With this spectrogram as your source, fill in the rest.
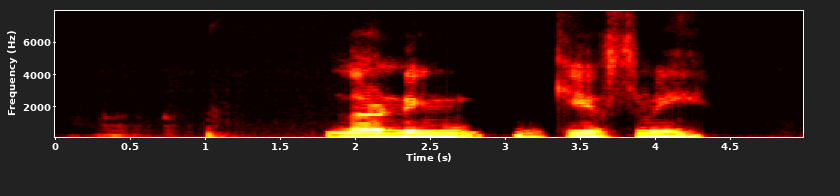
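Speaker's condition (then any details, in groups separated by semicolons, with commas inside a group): Multiple sclerosis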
